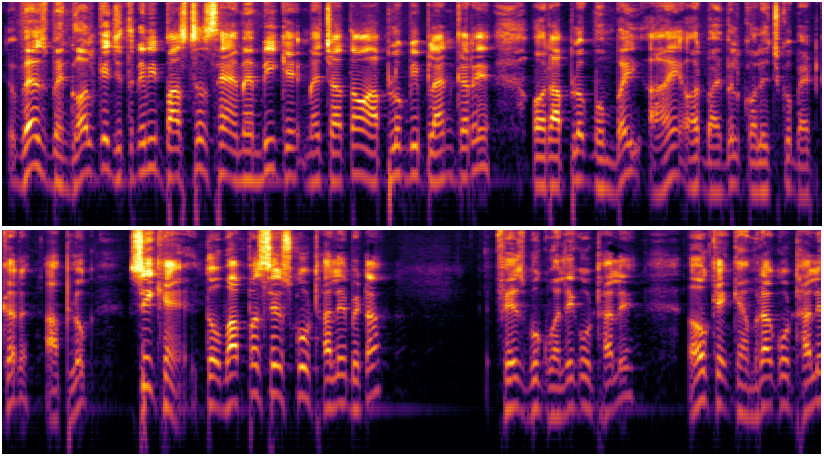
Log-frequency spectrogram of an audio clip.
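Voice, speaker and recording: A man's voice: fairly high pitch, a bit bright. A male pastor making announcements and starting a sermon, talking to a seated group and to viewers online. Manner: speaks to a seated group and a livestream audience, repetitive lists.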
